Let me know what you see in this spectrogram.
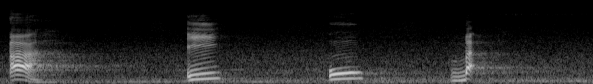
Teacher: Yang pertama adalah huruf A. Makhraj ketika mengucapkan huruf A berada pada tenggorokan yang terjauh.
